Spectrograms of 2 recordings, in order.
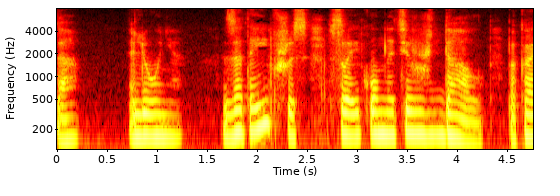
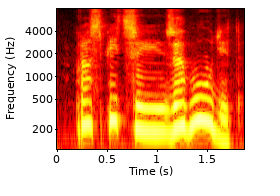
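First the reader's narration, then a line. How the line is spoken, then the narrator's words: Consoling. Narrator (Russian): попробовал Леня утешить брата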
